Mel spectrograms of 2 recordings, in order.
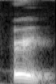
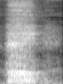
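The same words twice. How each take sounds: First: The voice is firm and projected, as if calling. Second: The voice is breathy, like a whisper. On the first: "when you are talking for someone in a long distance" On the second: "The warm air is basically when we are doing some whispering thing"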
